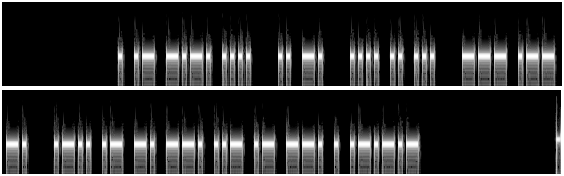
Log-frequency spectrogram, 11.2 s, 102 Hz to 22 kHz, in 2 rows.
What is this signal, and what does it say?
Morse code, heard as a keyed tone, about 32 wpm, 700 Hz. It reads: EACH IN HIS OWN LANGUAGE.
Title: Sentences from Top 1000 Words - Review Part 3 - 30wpm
